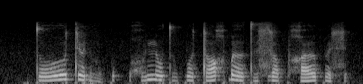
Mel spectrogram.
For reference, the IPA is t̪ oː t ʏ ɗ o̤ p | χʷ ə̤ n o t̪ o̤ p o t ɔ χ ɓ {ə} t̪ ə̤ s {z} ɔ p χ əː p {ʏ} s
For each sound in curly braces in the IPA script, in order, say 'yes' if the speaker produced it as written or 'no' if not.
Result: no, yes, yes

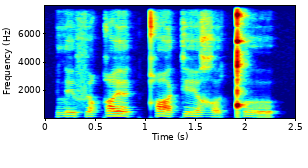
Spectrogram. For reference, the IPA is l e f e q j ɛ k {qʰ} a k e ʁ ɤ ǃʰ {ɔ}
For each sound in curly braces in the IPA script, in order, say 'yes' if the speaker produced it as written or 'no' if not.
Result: yes, no

